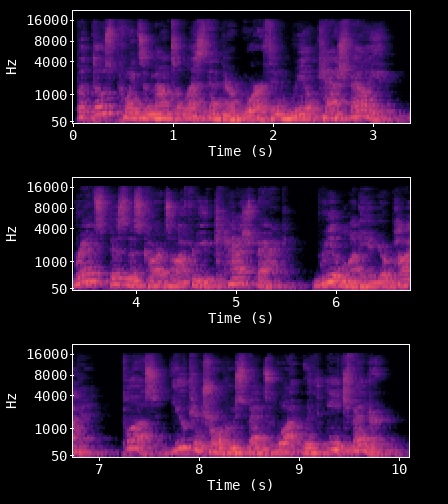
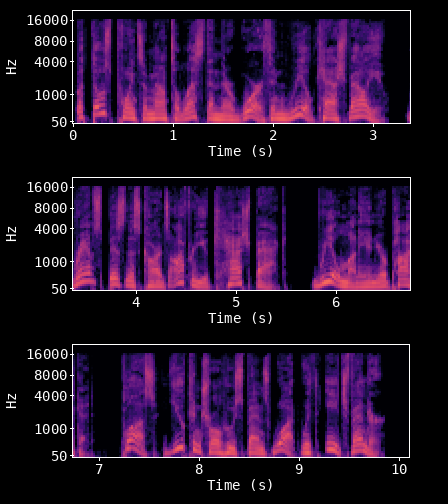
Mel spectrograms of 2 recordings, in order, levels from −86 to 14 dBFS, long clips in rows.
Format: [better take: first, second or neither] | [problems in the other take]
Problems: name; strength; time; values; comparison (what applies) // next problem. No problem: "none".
second | off-mic speech; far // room echo; slight; dies away in 0.5 s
